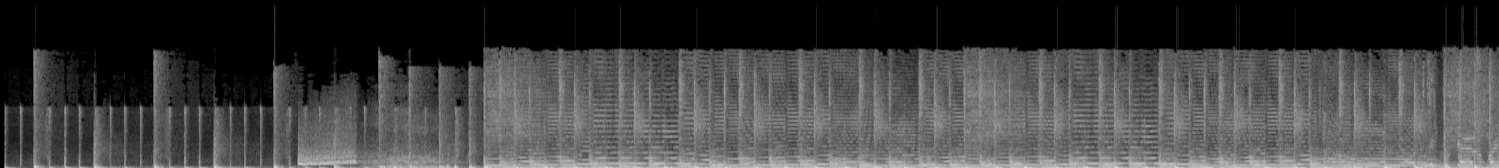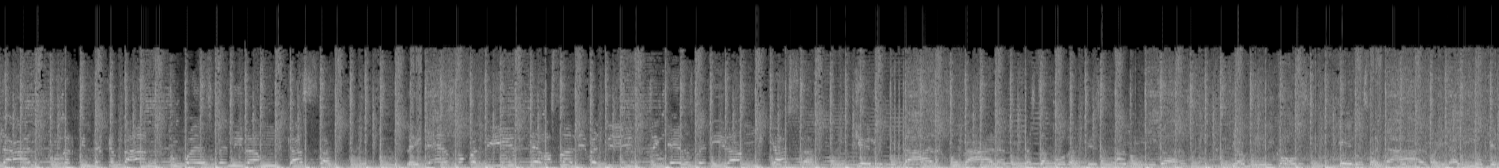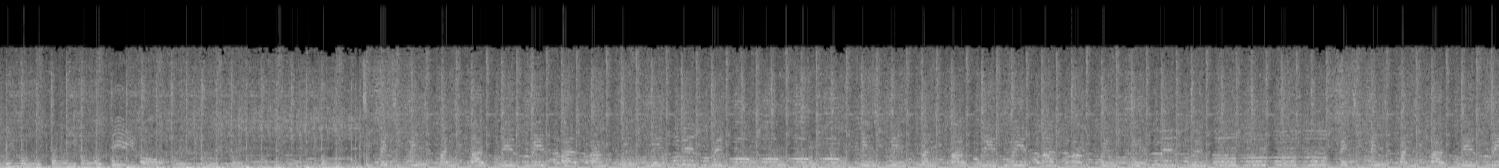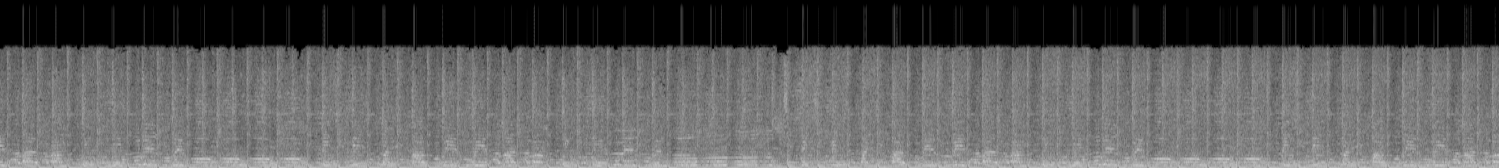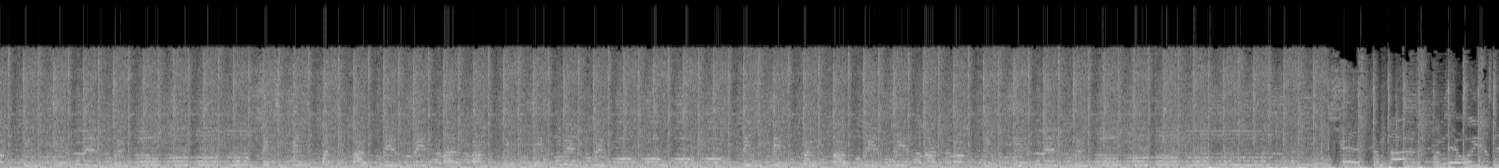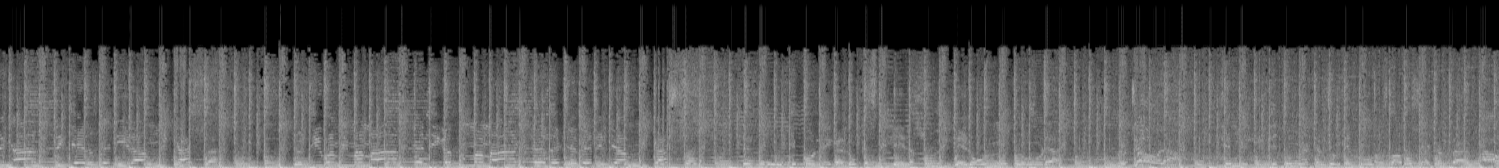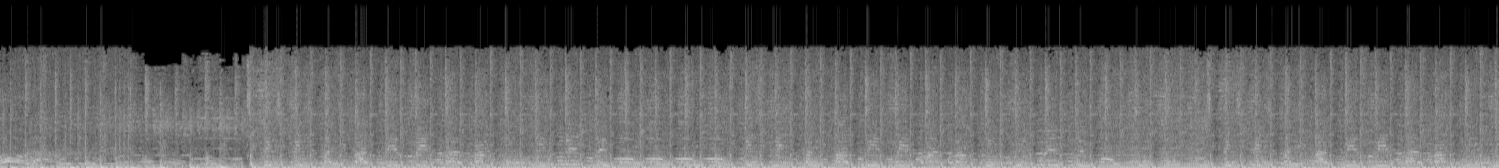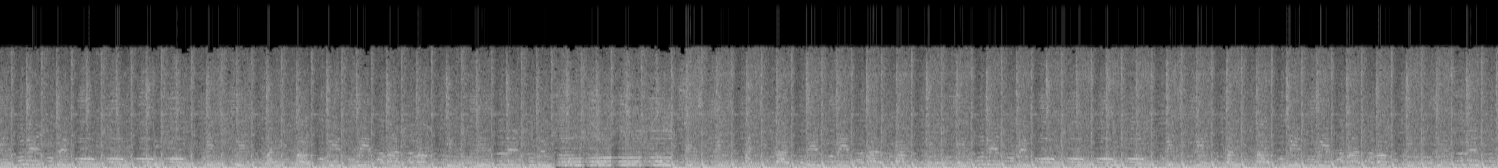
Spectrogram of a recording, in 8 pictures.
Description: ремикс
